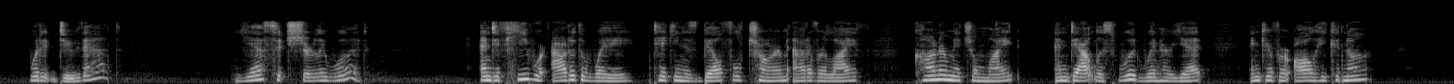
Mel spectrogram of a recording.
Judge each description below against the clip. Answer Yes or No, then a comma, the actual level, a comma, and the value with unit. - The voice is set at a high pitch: No, medium, 175 Hz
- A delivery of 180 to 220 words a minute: No, average, 165 wpm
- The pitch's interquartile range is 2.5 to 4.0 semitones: Yes, average, 2.8 semitones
